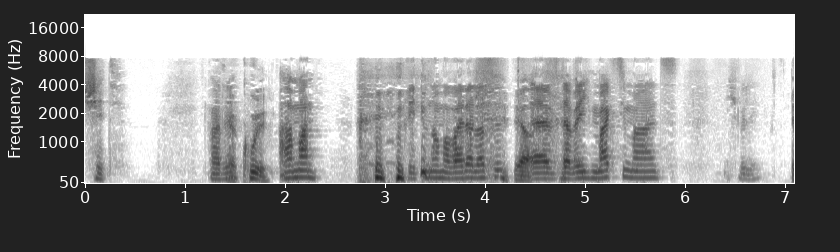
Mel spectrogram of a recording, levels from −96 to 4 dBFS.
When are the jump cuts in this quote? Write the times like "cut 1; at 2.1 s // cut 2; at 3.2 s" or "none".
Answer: none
